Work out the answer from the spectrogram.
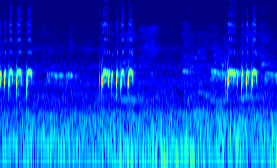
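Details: Zebra dove of a local strain calling out to a rival, giving three bouncy phrases of four or five clipped coo notes about every two seconds, linked by softer sustained coos.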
